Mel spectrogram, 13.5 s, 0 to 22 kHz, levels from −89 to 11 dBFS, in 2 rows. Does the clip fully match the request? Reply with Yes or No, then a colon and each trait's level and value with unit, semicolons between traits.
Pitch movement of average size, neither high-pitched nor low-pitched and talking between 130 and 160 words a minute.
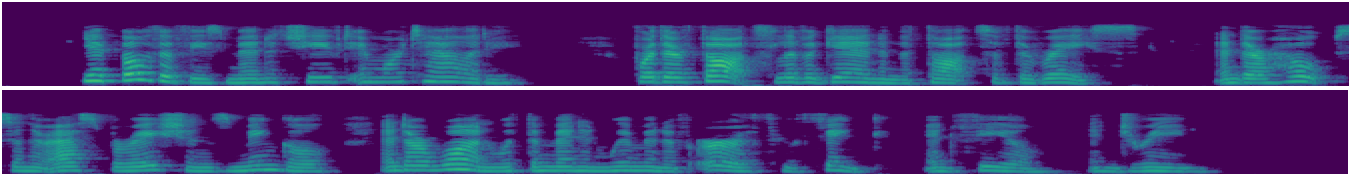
No: average, 4.1 semitones; medium, 180 Hz; average, 185 wpm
